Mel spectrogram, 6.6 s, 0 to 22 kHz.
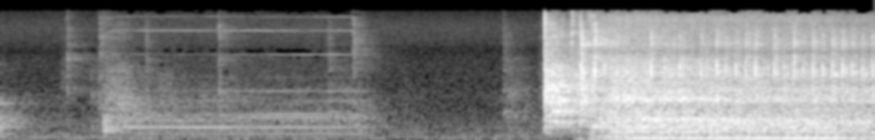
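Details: Can-Am Outlander 1000 XMR: a faint tone, then the engine catches and runs rough with a fast, fairly regular knock around 220 a minute. Something is banging around in the clutch, and the drive clutch isn't spinning fully. Cause unconfirmed.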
